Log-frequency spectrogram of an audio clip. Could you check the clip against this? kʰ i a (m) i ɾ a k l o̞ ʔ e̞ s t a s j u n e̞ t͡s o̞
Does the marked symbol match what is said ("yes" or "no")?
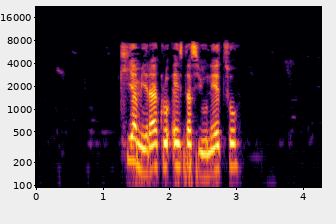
yes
